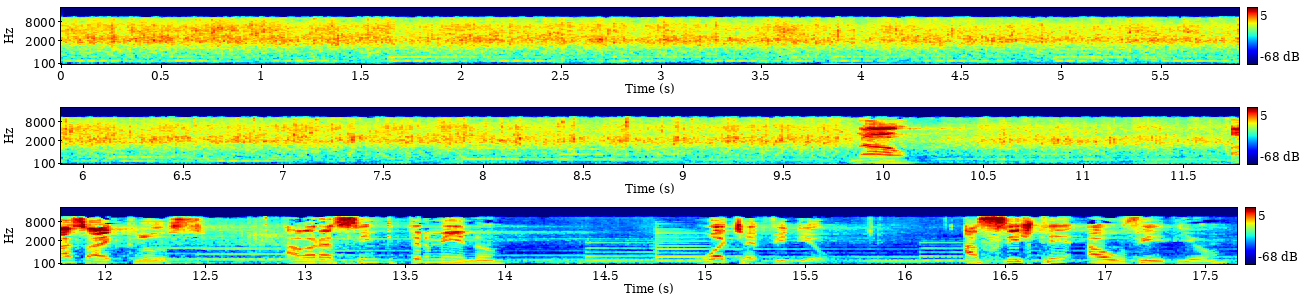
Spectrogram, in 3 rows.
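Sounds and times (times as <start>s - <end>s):
audience applause: 0.0s - 12.2s
sustained low musical tones: 0.0s - 17.6s
speech: 9.9s - 10.2s, 11.8s - 14.1s, 15.0s - 15.7s, 16.3s - 17.6s.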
